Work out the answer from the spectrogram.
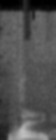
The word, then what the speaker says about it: robot: What's interesting about the word robot is it starts with an open syllable, R-O, and it ends with a closed syllable, B-A-T, robot. There are two O's, but they're making two different O sounds. Ro, O, O, bot, ah, ah, ah.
